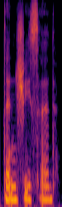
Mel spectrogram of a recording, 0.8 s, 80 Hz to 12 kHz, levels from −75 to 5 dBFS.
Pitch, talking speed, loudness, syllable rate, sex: 210 Hz, 230 wpm, -17 LUFS, 4.0 syllables/s, female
